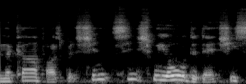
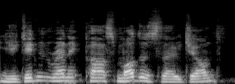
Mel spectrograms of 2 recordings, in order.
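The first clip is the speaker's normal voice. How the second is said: ordinary talk, nothing marked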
